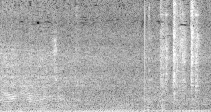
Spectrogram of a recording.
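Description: Street traffic: a motor vehicle's engine running close by with a steady low hum that eases off about a second and a half in, followed by a few short clicks.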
